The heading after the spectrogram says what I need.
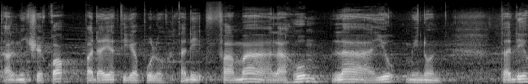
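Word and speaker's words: لهم: Tadi fama lahum la yu'minun. Tadi huruf mim sukunnya pelafalannya kurang terdengar jelas, sehingga terdengar seperti fama lahu la yu'minun.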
